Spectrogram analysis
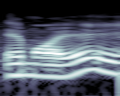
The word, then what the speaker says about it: Mia: I got trouble pronouncing her name because she spells it M-I-A, and so I said Maya. She said, no, sir, Mia.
